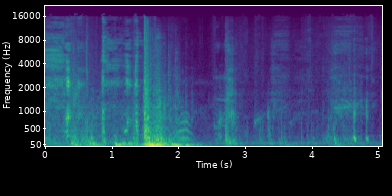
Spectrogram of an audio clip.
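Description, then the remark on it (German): A door is slammed shut once with a loud, heavy bang, followed by quieter shuffling and faint indistinct voices. “Und mach die Tür hinter dir zu, es zieht.”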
